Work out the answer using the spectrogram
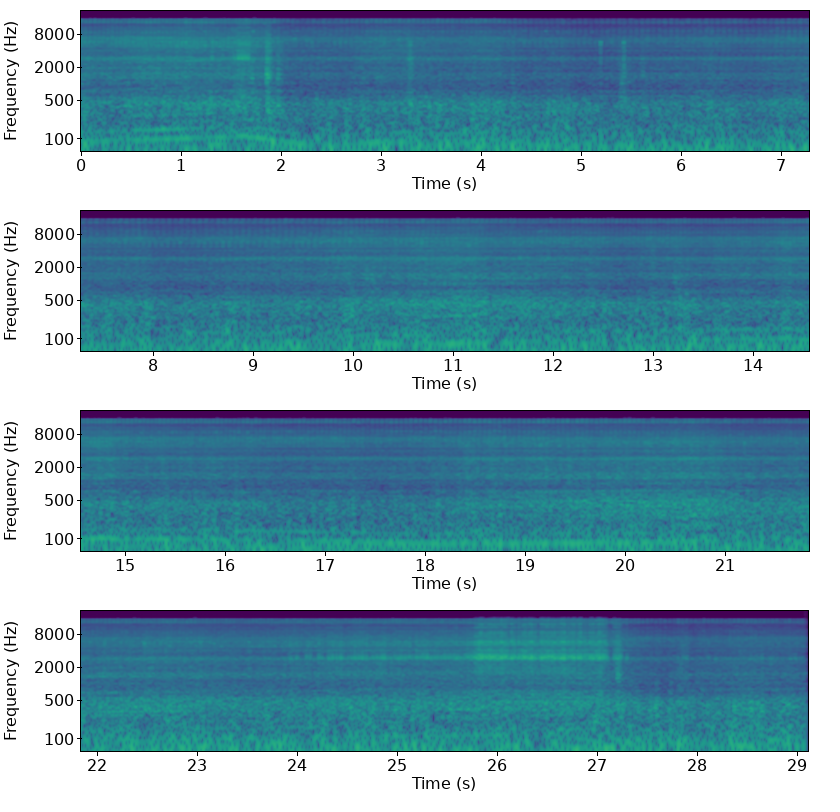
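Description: An open three-wheeler cyclecar's engine running steadily at road speed, with a heavy low rumble of wind on the microphone. Near the end a brief higher-pitched sound cuts in for about a second.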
